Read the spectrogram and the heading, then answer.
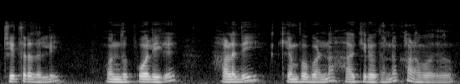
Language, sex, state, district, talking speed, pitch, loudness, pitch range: Kannada, male, Karnataka, Bangalore, 130 wpm, 115 Hz, -19 LUFS, 110-125 Hz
